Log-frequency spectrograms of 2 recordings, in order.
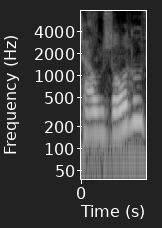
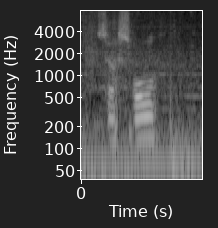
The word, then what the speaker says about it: Sassuolo: How do you say it? It gets Salzono, did you just say? Salzono versus Torino. Sassuolo.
